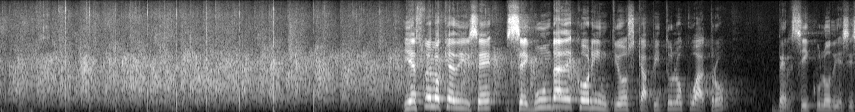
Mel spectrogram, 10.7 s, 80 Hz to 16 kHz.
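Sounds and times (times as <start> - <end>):
audience applauding during a sermon: 0.0 - 7.3
speech: 5.0 - 10.6.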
